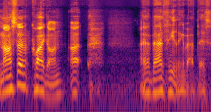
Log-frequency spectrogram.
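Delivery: slightly nasal, younger hero voice. Showing a personal take on young Obi-Wan: younger Obi-Wan Kenobi voice. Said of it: "you get my Obi-Wan Kenobi".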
